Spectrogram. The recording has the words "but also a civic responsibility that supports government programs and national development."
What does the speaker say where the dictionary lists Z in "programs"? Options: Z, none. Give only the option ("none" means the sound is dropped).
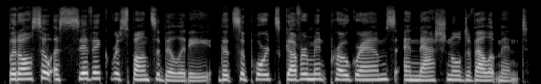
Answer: Z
